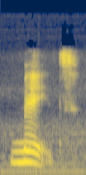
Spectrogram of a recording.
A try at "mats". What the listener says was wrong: Mats. It's a short A. Mats.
